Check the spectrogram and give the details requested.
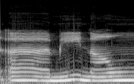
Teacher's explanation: हमज़ा के ऊपर खड़ी ज़बर है तो इसकी मिकदार का ध्यान रखना है, जबकि मीम के नीचे ज़ेर है, इसको खींच के नहीं पढ़ना।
